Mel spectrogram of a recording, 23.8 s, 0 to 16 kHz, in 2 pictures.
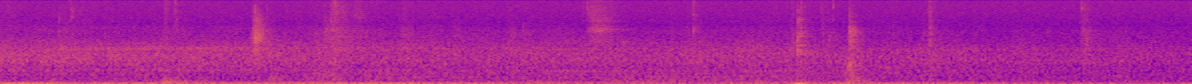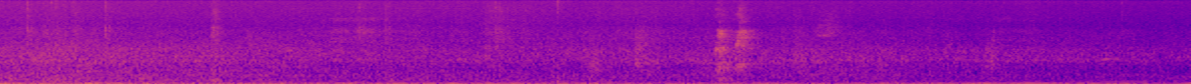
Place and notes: lech, arlberg, at church entrance
At the main entrance of the church, some people leaving and entering the church. The sound of the queeky wooden door and the ski shoes and ski sticks that the people wear.
international soundscapes - topographic field recordings and social ambiences
Lech am Arlberg, Austria, 6 June 2011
